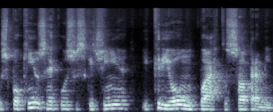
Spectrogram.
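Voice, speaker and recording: Somewhat breathy speech moves at a fairly slow pace with ordinary pitch variation. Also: man. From Pernambuco, Brazil. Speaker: writer and teacher. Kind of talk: talk to educators.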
